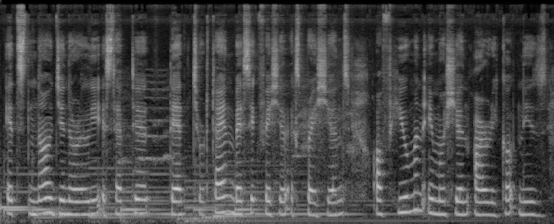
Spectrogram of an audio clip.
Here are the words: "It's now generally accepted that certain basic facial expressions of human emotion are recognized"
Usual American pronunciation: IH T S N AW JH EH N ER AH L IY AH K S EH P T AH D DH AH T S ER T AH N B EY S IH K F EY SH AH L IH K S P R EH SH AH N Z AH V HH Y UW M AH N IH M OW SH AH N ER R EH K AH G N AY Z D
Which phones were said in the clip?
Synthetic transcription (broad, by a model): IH T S N AW JH EH N ER AH L IY AH K S EH P T AH D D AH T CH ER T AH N B EY S IH K F EY SH AH L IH K S P R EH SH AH N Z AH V HH Y UW M AH N IH M OW SH AH N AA R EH K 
